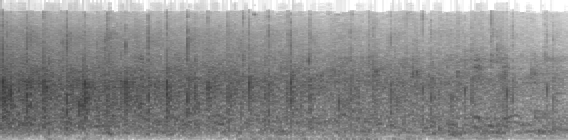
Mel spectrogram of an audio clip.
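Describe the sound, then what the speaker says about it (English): An audience at an anniversary scholarship celebration claps for the scholars' parents, a full, even roar of many hands, loudest at first and tapering slightly as it continues. "how about giving them a round of applause for what they did for you"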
